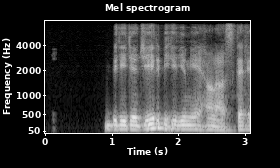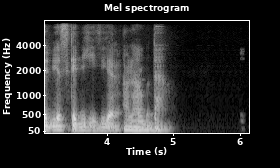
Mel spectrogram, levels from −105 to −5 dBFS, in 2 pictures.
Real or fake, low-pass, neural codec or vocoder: fake; 7.2 kHz; codec, 24 kHz, 0.9 kbps, WavTokenizer, medium music audio release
